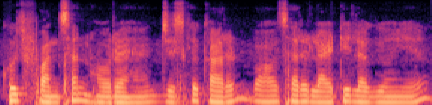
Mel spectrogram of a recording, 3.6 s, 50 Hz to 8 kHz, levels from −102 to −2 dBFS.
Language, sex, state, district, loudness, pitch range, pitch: Hindi, male, Bihar, Katihar, -20 LUFS, 115-130 Hz, 120 Hz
